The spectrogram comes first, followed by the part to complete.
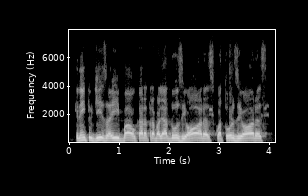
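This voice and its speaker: A man's fairly high voice at a fairly slow pace, with music in the background. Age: 40s. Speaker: organic farmer. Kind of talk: casual interview on a live stream.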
